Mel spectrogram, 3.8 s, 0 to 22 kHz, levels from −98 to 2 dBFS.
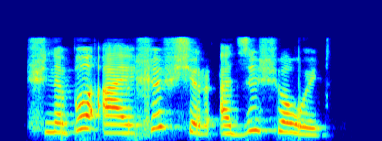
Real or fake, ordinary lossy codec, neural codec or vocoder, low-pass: fake; MP3, 64 kbps; codec, 44.1 kHz, 7.8 kbps, DAC; 7.2 kHz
